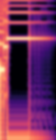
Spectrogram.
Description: Get a coin; puchicon; dsi ds

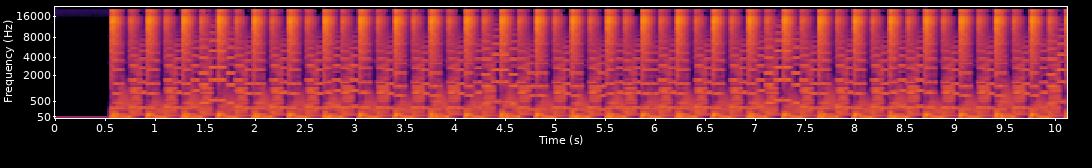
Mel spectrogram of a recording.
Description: Multiball (with Polka Intro); Cactus Jack's; Gottlieb; pinball; arcade

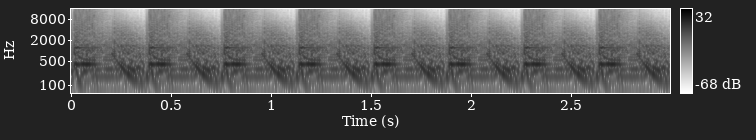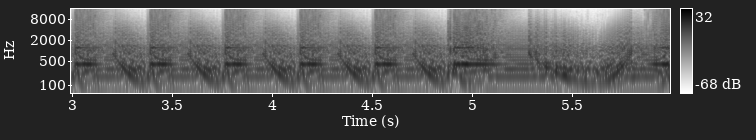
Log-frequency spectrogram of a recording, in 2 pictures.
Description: Beats Idle Loop; Anger Foot Demo; Angerfoot Beats 11 Idle Loop V2

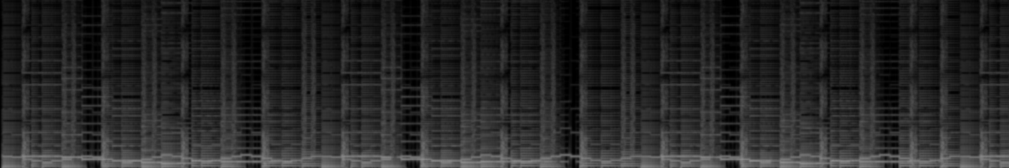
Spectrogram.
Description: BGM; mahjong touryuumon; wonderswan

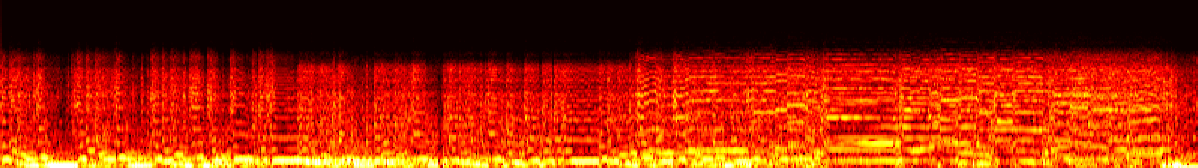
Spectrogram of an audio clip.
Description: Music Down Beat Guitar; GnomeGnight

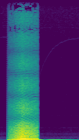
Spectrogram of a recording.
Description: Tandy Trapdoor; Lemmings

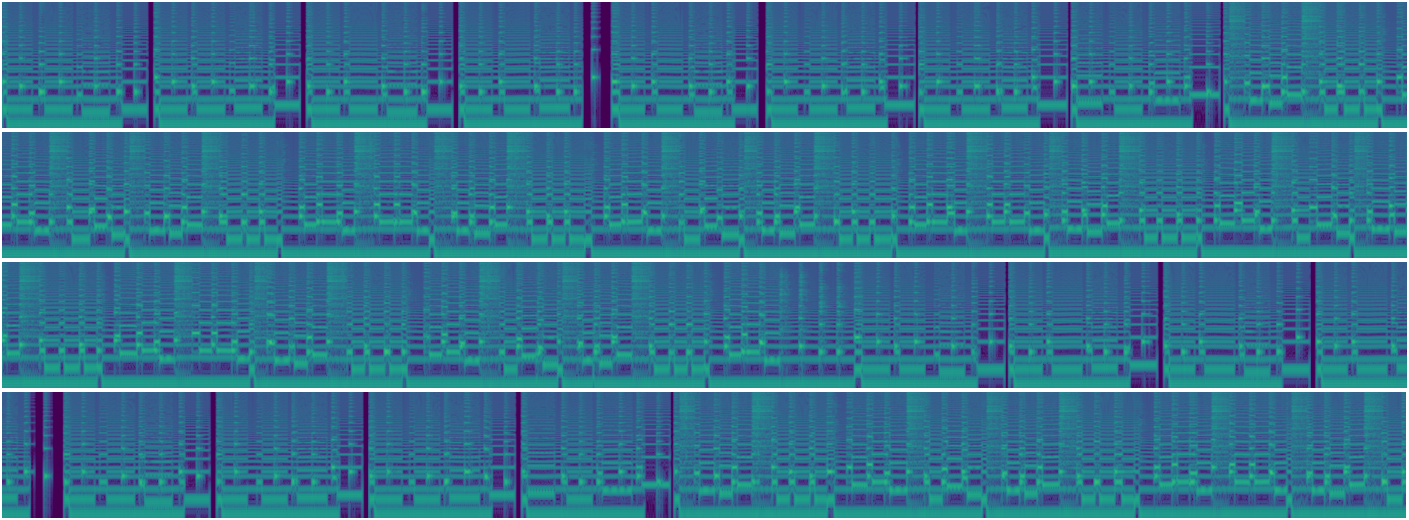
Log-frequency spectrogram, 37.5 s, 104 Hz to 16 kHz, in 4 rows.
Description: Ladder; Mortal Kombat 3; sms 1996

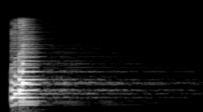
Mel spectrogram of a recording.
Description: Collect Honeycomb; Banjo-Tooie

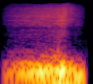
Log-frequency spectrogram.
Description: wand down stab prepare

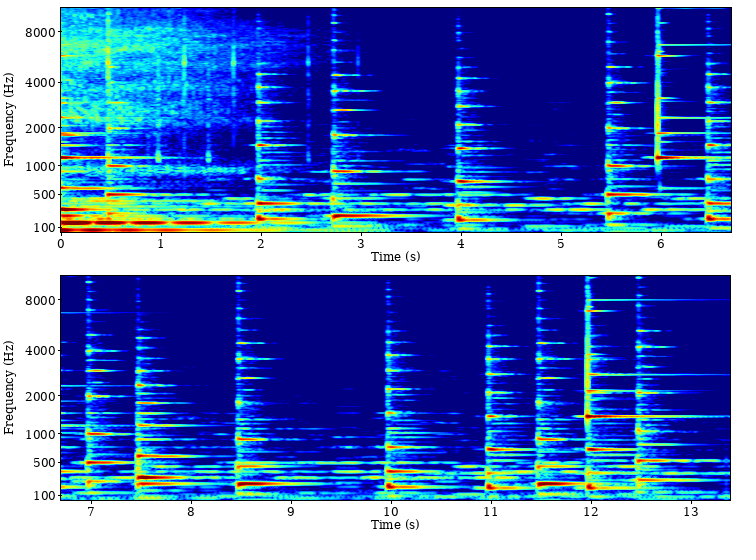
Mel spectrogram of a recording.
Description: Accompaniment

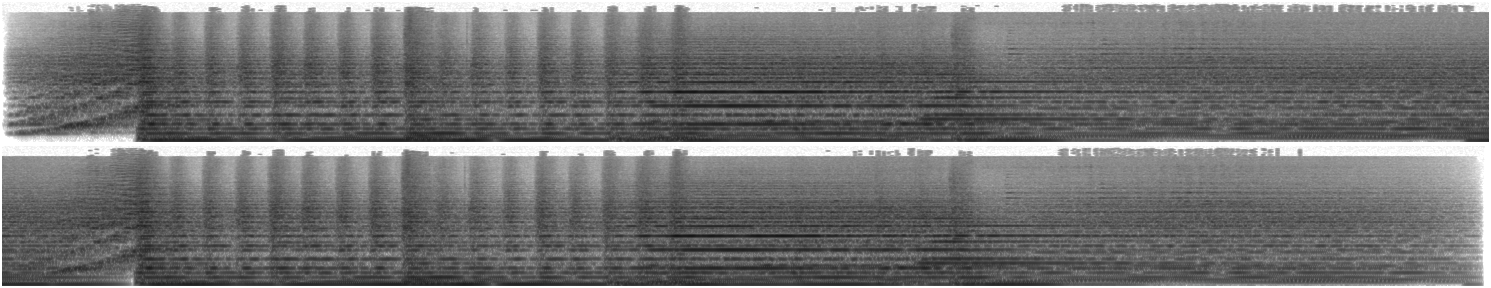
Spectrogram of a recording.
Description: Victory Loop; Terra Alia The Language Discovery RPG

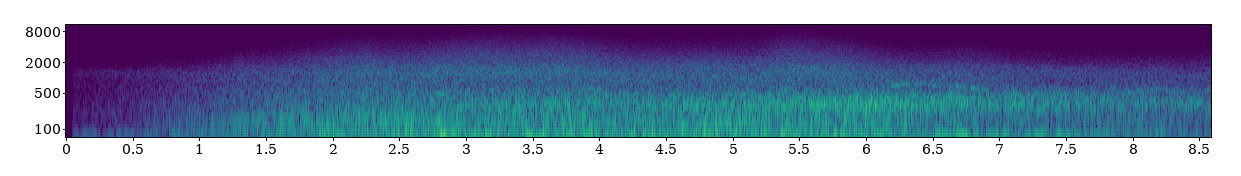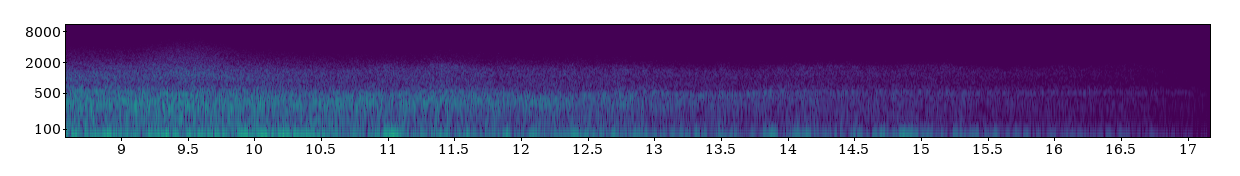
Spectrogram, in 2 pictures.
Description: Wind Gust One Shot; the unfinished swan

